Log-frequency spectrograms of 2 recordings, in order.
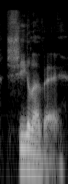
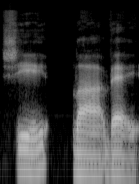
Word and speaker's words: Silbhe: So this name Silbhe is actually pronounced Shilave. Shilave. Wow. Yeah, yeah. BH is often a V, but SIL, I mean, it looks like it's just one syllable, but she la ve is actually right there in that name.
